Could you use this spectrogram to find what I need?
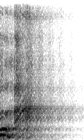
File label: "hah" hah!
